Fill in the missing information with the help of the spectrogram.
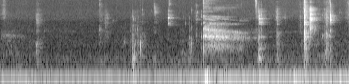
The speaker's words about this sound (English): Gonna drink some water.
